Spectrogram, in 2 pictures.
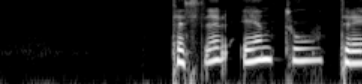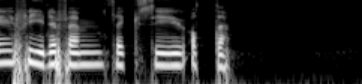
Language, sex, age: Norwegian, female, 23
